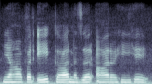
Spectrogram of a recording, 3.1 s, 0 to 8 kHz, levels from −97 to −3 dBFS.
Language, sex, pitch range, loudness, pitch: Hindi, female, 220-235 Hz, -14 LUFS, 225 Hz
